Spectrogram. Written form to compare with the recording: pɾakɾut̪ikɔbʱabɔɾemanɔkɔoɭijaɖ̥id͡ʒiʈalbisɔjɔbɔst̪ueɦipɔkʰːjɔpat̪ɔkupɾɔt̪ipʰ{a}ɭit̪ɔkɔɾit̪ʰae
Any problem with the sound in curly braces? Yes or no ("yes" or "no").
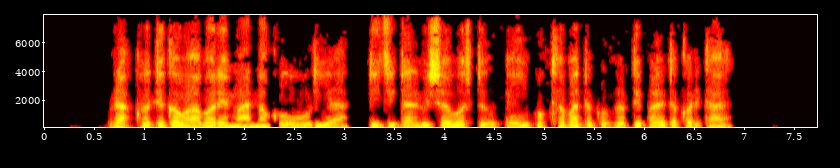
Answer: no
